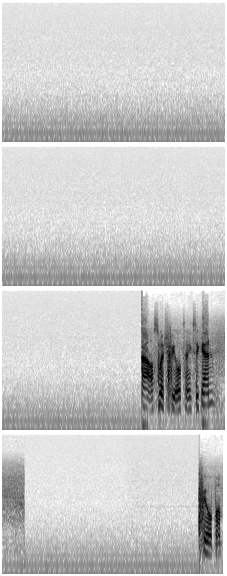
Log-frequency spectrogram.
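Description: A small plane's engine drones steadily in flight.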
